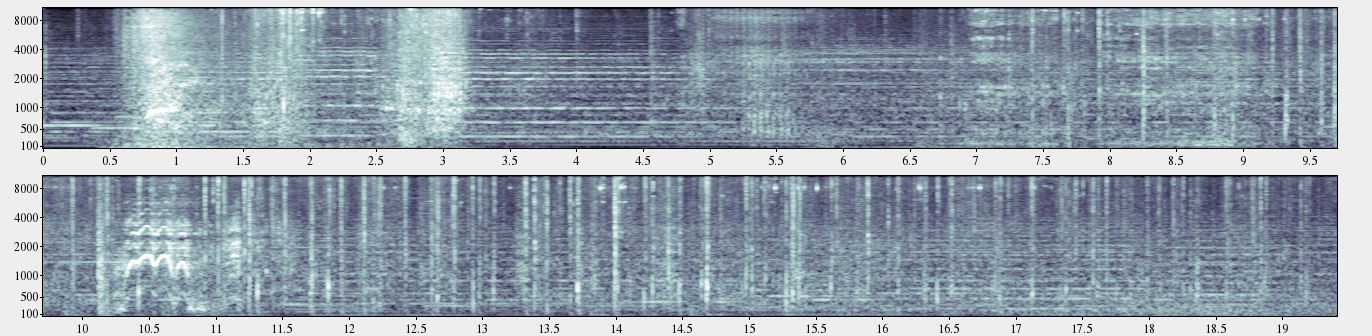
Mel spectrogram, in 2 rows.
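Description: Horse hooves clip-clopping in the video game The Witcher 3, a steady trotting rhythm with occasional heavier thuds and swishes, continuing for the whole stretch under layered game ambience and music.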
